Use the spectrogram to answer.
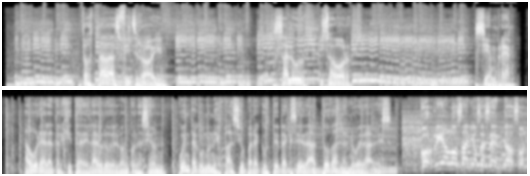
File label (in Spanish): comercial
